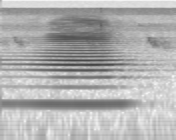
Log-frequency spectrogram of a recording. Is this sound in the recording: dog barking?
no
